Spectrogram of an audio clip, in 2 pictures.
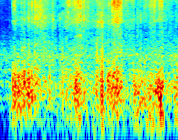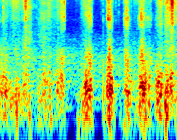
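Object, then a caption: Granite floor tile. Fingertips scratch and tap on a flat, solid, speckled granite floor tile. A steady, dry scratching rustle gives way to a run of separate, short, dull taps toward the end, each dying away almost at once with little ring.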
